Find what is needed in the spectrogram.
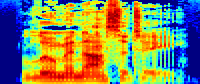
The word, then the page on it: luminosity: British English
